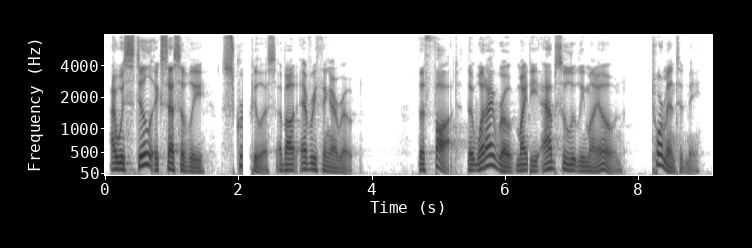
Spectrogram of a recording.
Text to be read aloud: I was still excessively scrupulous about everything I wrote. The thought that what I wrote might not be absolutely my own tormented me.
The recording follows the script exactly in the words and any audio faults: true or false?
false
